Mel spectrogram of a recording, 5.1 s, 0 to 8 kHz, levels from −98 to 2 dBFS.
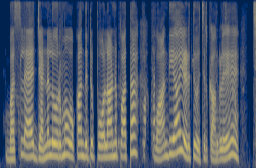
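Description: Speech recorded through call microphone processing, with energy ending at 8 kHz, repeatedly dips and breaks up where both sides were likely talking at once. This speech suppressed in double talk runs from 0.0 to 0.35 s, 0.7 to 1.09 s, 1.29 to 2.35 s, 2.52 to 3.37 s and 3.63 to 5.09 s. The level drops by up to around 40 dB in fragments, which shows as notches and gaps in the waveform envelope and as blank or thinned vertical slices on a spectrogram. Echo leak appears as a delayed copy of the speech returning from the far end's loudspeaker, an echo the canceller likely failed to remove. It is very faint at 0.32 to 0.4 s, roughly 484 ms late. It is louder, around 10 dB below the speech, at 2.84 to 3.13 s and 4.32 to 4.38 s, lagging by about 447 ms. On a spectrogram it shows as a weaker ghost of the earlier harmonic pattern shifted right in time.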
